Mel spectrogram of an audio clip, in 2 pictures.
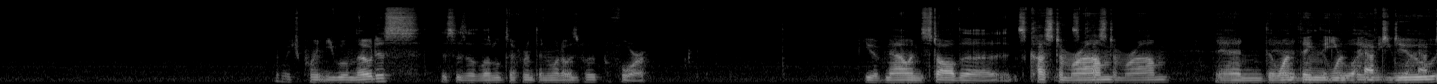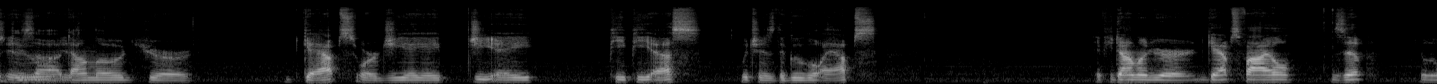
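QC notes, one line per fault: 10.55–15.17 s, doubled audio track: a second full-band copy of the sound runs about half a second behind the original and roughly 5 dB quieter, switching in and out abruptly at both ends. Unlike echo or reverb, there is just one repeat, with no decay, no room colour and no further reflections. The likely cause is the same signal arriving again through a slower path, or an edit leaving two copies out of step.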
